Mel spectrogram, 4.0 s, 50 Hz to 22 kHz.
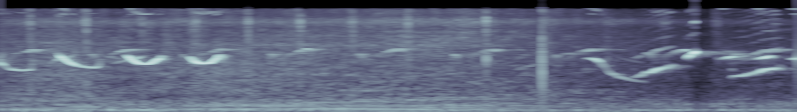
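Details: Common iora in full loud song, seeking a rival, 27 December 2022: three quick upturned whistled notes, a pause with faint clicks, then a tumbling series of rising and falling slurred whistles.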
